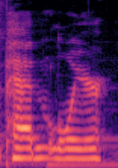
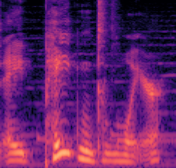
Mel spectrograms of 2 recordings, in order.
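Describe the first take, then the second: First: Patent is said with an ordinary pronunciation. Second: Patent is said with an imitated, different pronunciation. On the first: This is the narrator's own way of saying it. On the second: This is how the person in the story says it.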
